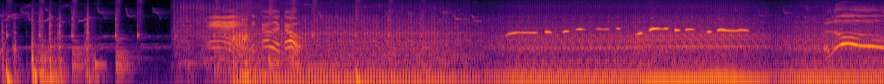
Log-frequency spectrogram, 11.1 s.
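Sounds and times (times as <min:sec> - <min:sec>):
toy tractor engine hum: 0:02.1 - 0:11.0
high whistle-like tune: 0:06.3 - 0:09.6.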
